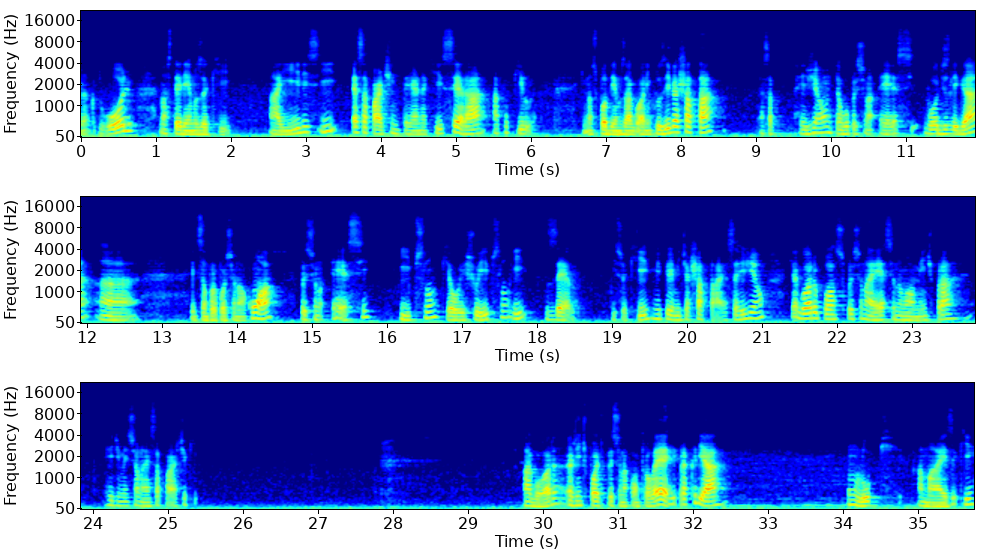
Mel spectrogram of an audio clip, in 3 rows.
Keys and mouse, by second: 0.5 middle click, 2.6 middle click, 3.5 middle click, 4.1 ctrl+middle click, 4.8 middle click, 5.6-6.0 ctrl+middle click, 6.7 middle click, 8.1 middle click, 8.7 middle click, 12.5 o, 15.4 s, 20.4 middle click, 21.2 s, 23.6 middle click, 24.2 ctrl+middle click, 24.5 middle click, 27.2 middle click, 30.6 ctrl+r, 33.5 s.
